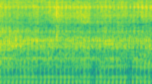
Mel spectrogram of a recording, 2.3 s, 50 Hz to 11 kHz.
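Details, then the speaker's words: KC pit bike (Pep Boys, air-cooled single) first run after sitting 3+ years, cold about 40°F, quick even popping beat, steady with no misses; idling cleanly while warming up. "Sounds like it's doing pretty good. We'll let it heat up."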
